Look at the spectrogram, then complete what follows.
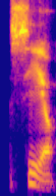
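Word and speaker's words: Xeo: No sé cómo se pronuncia. Es Cheo. CEO. Es X e O. Sío, sí.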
